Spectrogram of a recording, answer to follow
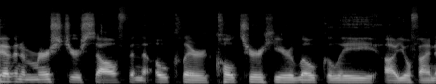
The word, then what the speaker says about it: Eau Claire: One thing I know for sure is Eau Claire is not pronounced Eclair.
